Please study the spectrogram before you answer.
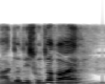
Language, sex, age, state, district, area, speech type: Bengali, female, 60+, West Bengal, Uttar Dinajpur, urban, spontaneous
